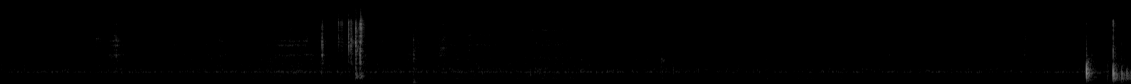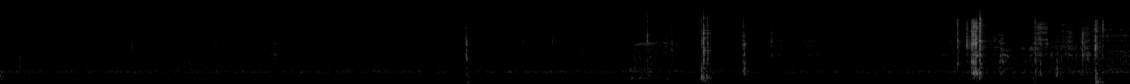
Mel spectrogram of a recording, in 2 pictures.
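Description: Hands handle small electronic parts with light clicks and taps.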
